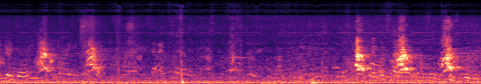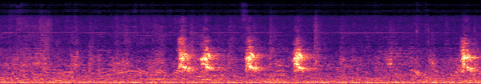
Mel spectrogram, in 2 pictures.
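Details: Romanian Carpathian Shepherd dog barking in loose bursts, about a dozen sharp, mid-pitched barks, some doubled, with gaps of a second or more between groups, while people talk quietly in the background.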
